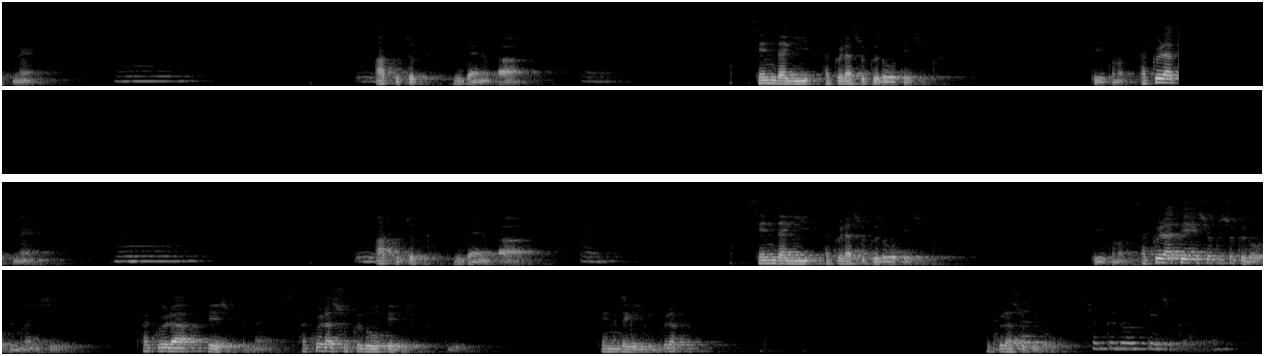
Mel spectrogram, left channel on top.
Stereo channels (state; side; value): drops out; left; at 11.8 s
